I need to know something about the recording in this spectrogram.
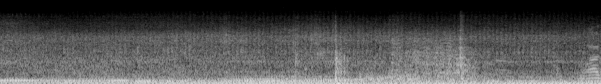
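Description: Nissan Urvan van's engine idling, a steady low hum, with two brief knocks past the middle.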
